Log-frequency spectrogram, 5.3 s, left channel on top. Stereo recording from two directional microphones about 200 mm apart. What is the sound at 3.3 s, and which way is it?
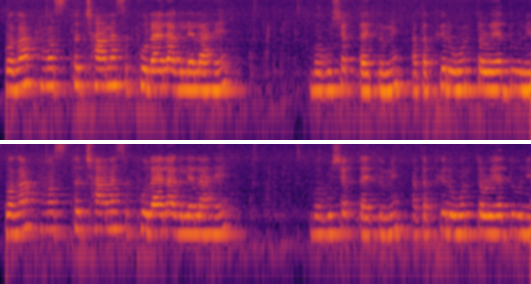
A woman's voice, 50° left (ahead or behind).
